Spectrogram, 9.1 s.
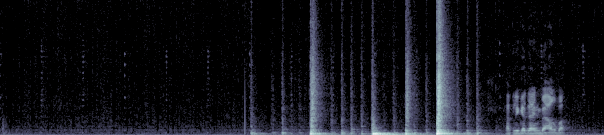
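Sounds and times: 
tom drum: 5.6s - 7.1s.

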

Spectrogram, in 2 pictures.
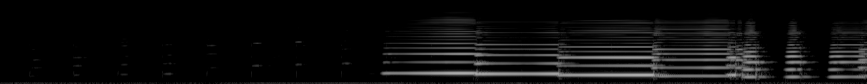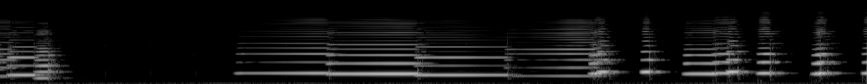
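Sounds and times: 
accordion: 3.8s - 9.4s, 11.0s - 17.3s.

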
